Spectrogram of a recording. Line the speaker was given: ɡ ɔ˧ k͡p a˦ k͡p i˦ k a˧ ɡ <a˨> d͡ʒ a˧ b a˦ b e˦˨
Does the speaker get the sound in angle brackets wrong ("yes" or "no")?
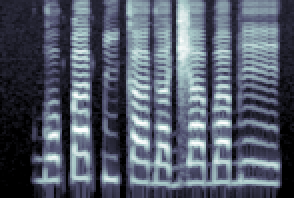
no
